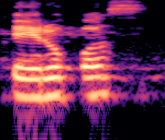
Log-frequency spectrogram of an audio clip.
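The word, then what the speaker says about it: Pteropus: जो हमारा कीरोटेरा में एग्जांपल्स है वो एग्जांपल्स आपका है टेरोपस पी साइलेंट होगा।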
